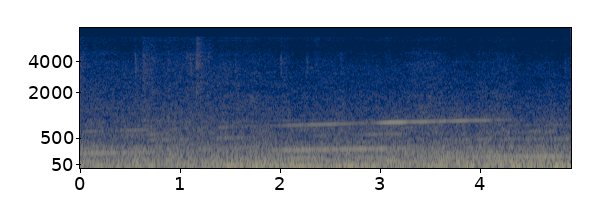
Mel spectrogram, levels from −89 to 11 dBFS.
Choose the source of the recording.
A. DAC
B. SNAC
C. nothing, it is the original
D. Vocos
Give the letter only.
C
